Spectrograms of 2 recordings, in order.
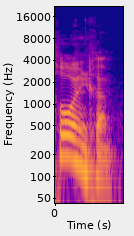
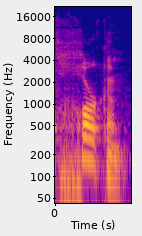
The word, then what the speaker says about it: Gorinchem: But still, it should be pronounced Gorinchem, not Gorkum.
